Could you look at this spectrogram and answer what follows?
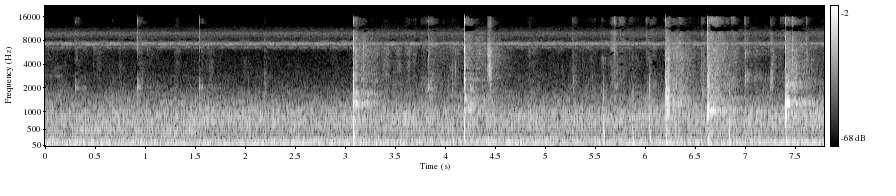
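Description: A pickleball rally: hard paddles popping against a plastic pickleball, with the ball's bounces, about six sharp pops with a short ring, the first about three seconds in and coming faster near the end.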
